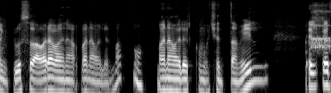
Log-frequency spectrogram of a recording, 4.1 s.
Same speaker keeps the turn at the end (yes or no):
no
